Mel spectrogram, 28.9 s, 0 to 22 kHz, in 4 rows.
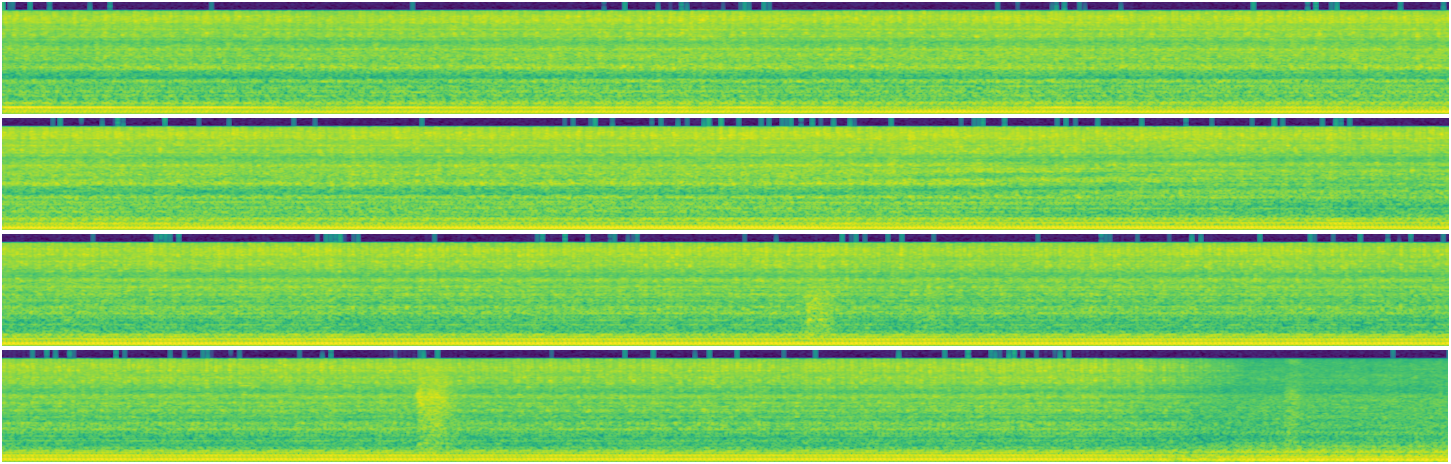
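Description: Twin-turbocharged Lamborghini Huracán's V10 idling steadily through its titanium exhaust.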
